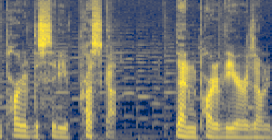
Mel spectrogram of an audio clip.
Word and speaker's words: Prescott: of the city of prescott then part of the arizona territory or as gail garner pronounced it priskit gardner's father came to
